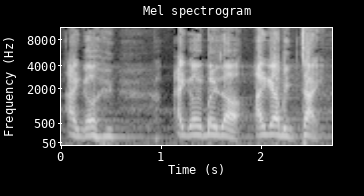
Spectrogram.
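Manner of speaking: high, fast panicked whisper-shout; panicked sidekick. Acted. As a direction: blurt it out in panic. Panicked sidekick asks boss.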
